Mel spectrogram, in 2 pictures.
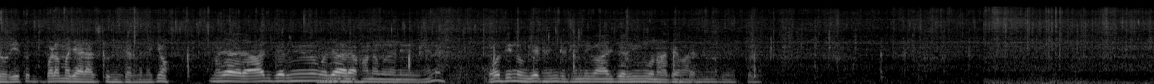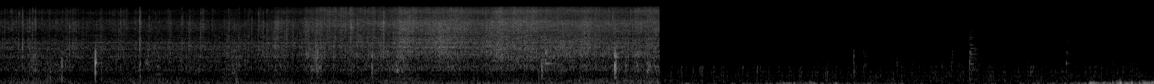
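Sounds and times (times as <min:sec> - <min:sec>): food sizzling in hot oil: 0:00.0 - 0:18.2.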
